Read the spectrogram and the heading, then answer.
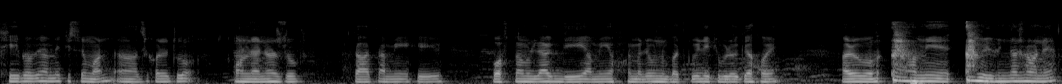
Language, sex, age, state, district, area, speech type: Assamese, male, 18-30, Assam, Majuli, urban, spontaneous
